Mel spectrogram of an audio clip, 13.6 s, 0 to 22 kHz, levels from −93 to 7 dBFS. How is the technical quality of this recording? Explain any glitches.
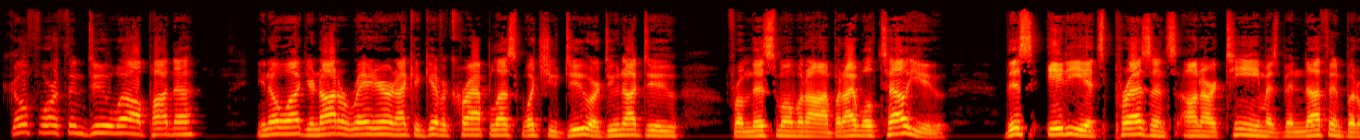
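The recording has one audible fault: automatic gain rising at the start. From 0.1 s to 3.64 s, the level climbs steadily by about 10 dB, ending just before "and I could give". The automatic gain control judged the incoming signal too quiet. It then raised its gain step by step rather than all at once. Because the gain applies to everything, the speech and the background noise swell together. The opening therefore sounds faint, then gradually louder.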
